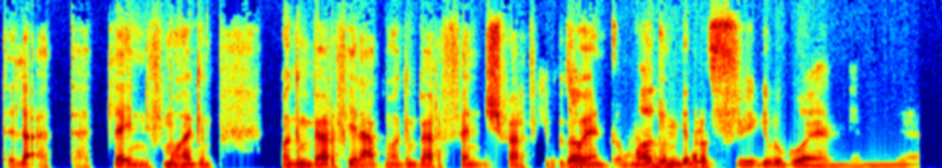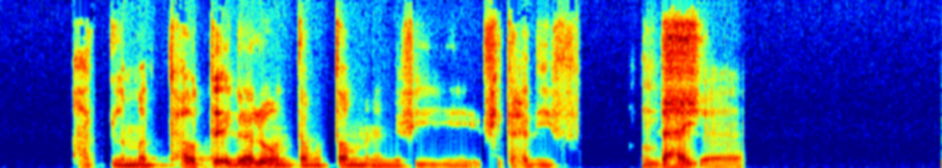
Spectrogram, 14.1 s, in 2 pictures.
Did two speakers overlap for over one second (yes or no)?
no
